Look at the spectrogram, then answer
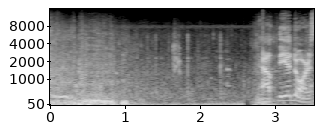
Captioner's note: ਸ਼ੇਰ ਗਰਜਦਾ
